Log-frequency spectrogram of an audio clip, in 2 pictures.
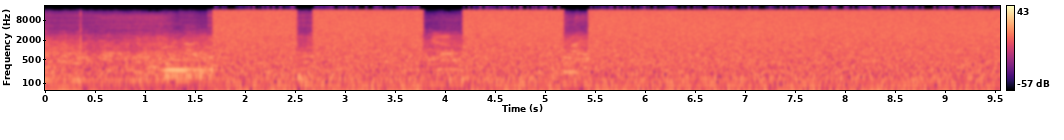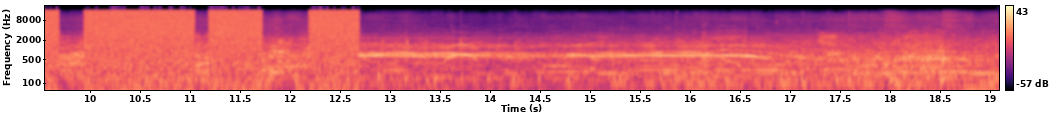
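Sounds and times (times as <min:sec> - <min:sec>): crowd chatter: 0:00.0 - 0:07.1, 0:09.7 - 0:19.0
loud static hiss: 0:01.7 - 0:12.8.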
